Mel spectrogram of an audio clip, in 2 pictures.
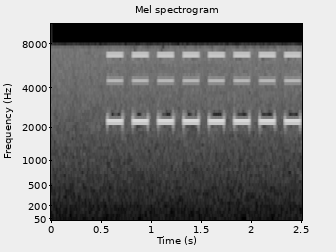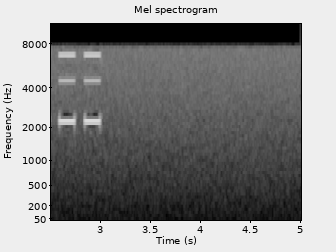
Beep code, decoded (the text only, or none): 10 short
